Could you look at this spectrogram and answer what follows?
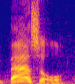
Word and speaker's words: Basel: actually happy night was in Basel in Switzerland or ball as they call it spelled basil but it's pronounced ball and I loved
